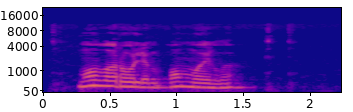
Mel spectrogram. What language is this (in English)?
Mari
